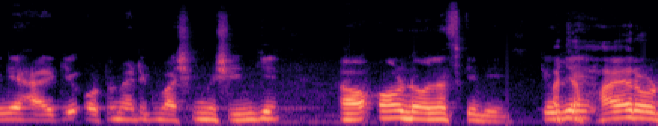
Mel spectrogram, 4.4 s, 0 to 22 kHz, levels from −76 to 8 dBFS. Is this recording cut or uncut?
uncut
